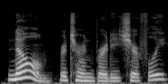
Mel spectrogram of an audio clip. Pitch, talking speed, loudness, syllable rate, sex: 195 Hz, 145 wpm, -20 LUFS, 6.1 syllables/s, female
